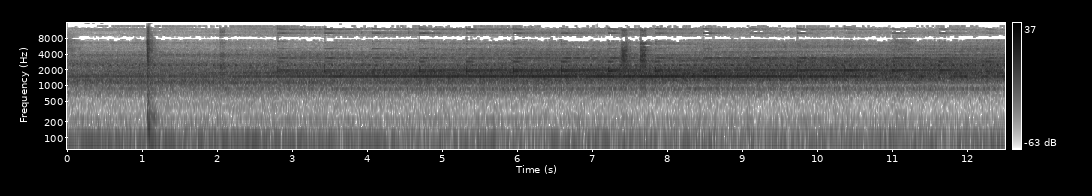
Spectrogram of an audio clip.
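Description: A model train locomotive hums and whines as it rolls along the track, growing louder.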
